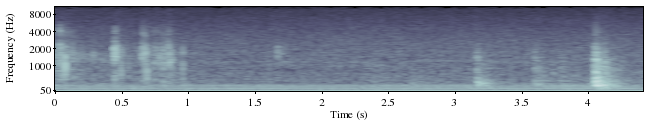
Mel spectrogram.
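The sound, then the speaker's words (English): A door rattles in short, irregular bursts of clicking and clattering, separated by pauses, with a louder jolt near the end over a steady low hum. No one speaks. “Is somebody working the door that way?”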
